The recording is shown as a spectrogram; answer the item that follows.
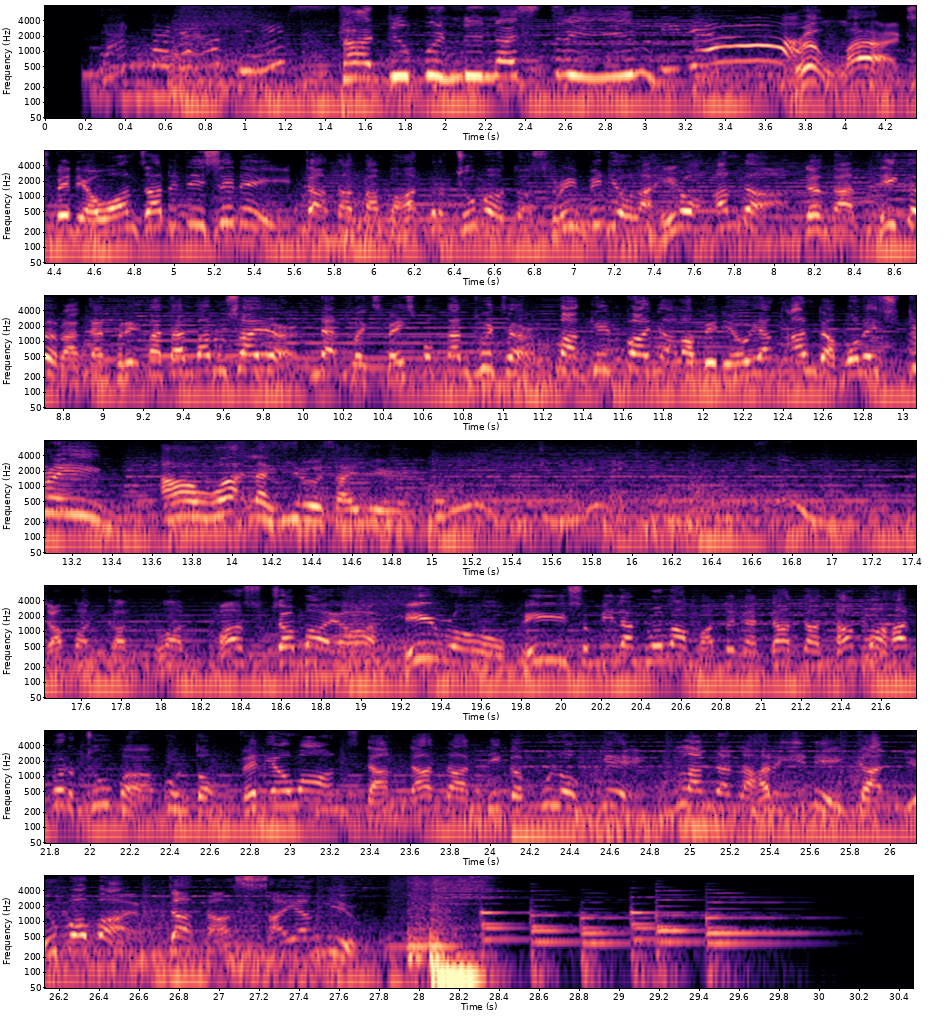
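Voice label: Malay; U MOBILE; VIDEO ONZ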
